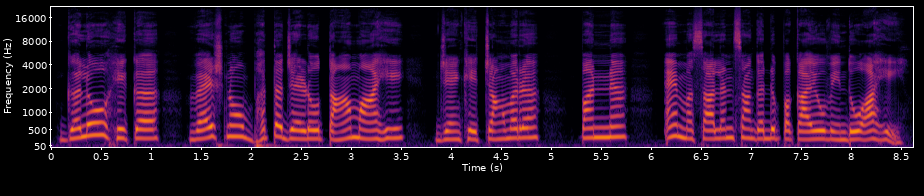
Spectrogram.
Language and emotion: Sindhi, neutral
